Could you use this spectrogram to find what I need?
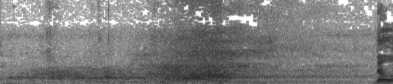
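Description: A car drives past on a nearby road with a rising and fading whoosh.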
